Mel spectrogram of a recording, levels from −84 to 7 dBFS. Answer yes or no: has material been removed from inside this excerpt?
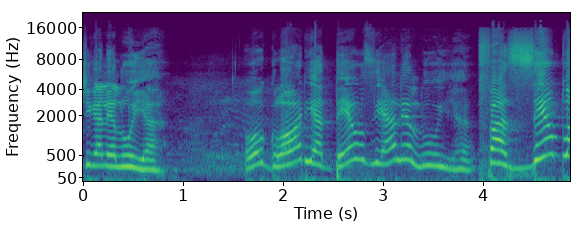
yes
